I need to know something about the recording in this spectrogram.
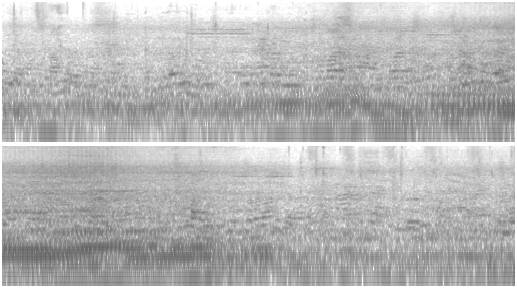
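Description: Hands rub and massage wet, lathered skin with soft squelching.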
